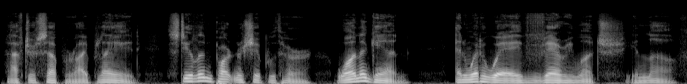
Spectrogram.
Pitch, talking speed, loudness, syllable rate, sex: 95 Hz, 155 wpm, -19 LUFS, 4.4 syllables/s, male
